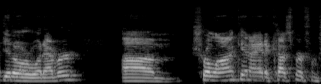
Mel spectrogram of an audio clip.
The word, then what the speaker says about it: Sri Lanka: know or whatever um Sri Lankan I had a customer from Sri Lanka and uh surely Lanka as they told me I said it wrong uh Sri Lanka and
